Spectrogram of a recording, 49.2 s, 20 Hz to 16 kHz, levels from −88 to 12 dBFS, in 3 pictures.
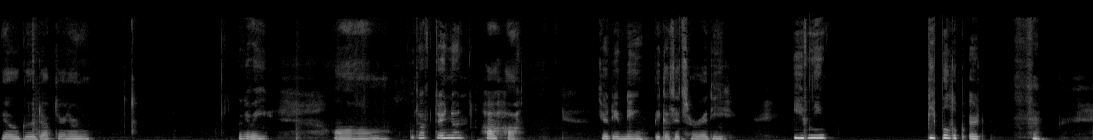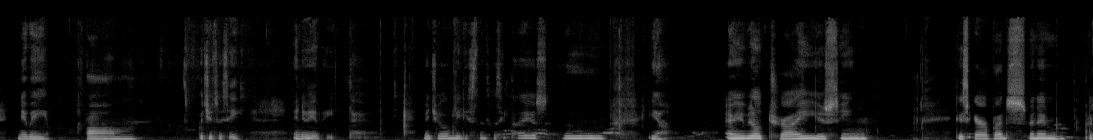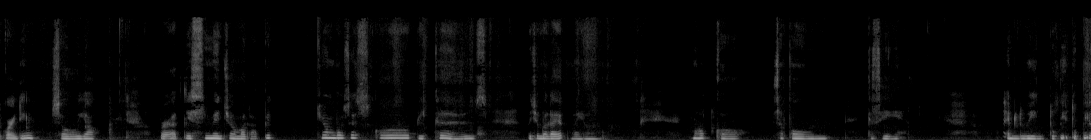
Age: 10-29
